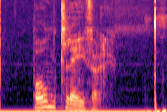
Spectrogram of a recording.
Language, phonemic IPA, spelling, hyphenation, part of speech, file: Dutch, /ˈboːmˌkleː.vər/, boomklever, boom‧kle‧ver, noun, Nl-boomklever.ogg
- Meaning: 1. Eurasian nuthatch, wood nuthatch (Sitta europaea) 2. nuthatch, any passerine bird of the family Sittidae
